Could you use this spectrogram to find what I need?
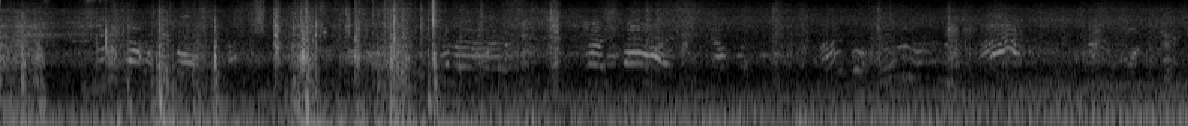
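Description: Wind rumbles against an open car window outdoors.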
